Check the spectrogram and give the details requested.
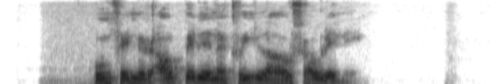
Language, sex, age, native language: Icelandic, male, 40-49, Icelandic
